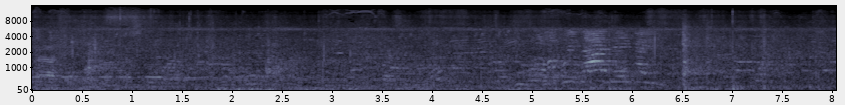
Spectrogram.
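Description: Indistinct voices of people talking, over a steady low outdoor rumble, with a few footstep-like knocks on the paving.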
